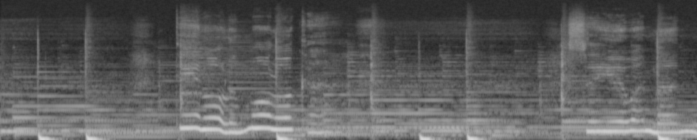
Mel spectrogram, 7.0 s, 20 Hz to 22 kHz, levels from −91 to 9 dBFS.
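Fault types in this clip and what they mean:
Low bit depth without dither: The audio was likely rounded to 8 bits with no dither, so the rounding error tracks the signal, leaving grainy distortion about 35 dB below it that changes with the sound and roughens the quieter passages.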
